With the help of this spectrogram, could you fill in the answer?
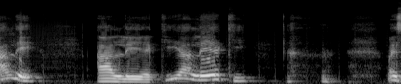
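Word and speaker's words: allez: Olha só, A pronúncia do aller conjugado na segunda pessoa do plural, que vai terminar com EZ, tem exatamente a mesma pronúncia do verbo no infinitivo, porque o verbo no infinitivo também termina com ER. Então fica aller.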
